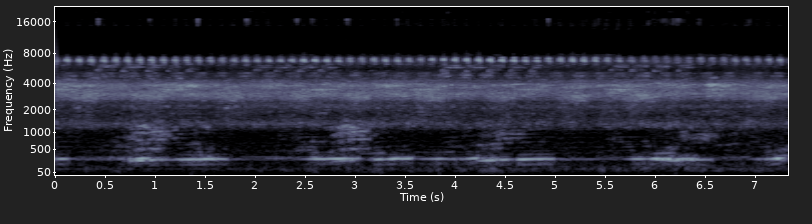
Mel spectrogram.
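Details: Steady insect song around a house: a high, rapidly ticking trill and constant buzzing chorus continue throughout, accompanied by intermittent low hooting notes in the background.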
